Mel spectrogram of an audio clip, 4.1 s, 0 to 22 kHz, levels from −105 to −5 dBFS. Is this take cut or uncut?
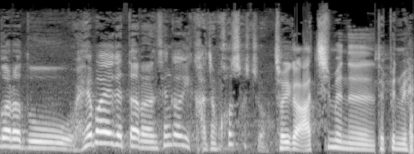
cut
